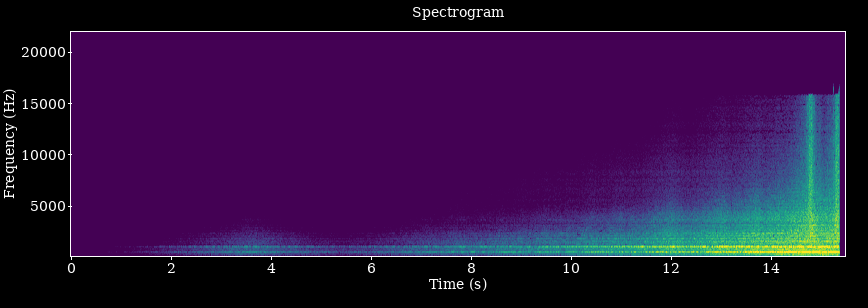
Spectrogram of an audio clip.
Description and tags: This was a impact sample. I reversed the sample to make a interesting riser. To add more motion Corpus was incorporated to add a hint of strings to the sound. All the processing was done using Ableton Live.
